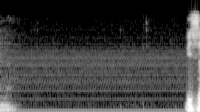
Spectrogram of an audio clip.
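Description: Faint steady electrical mains hum from the microphone and sound system, heard in a pause of about a second and a half between a man's spoken words.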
